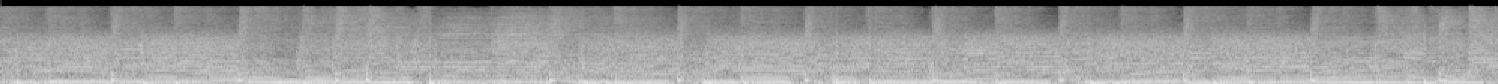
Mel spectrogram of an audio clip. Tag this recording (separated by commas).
Music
